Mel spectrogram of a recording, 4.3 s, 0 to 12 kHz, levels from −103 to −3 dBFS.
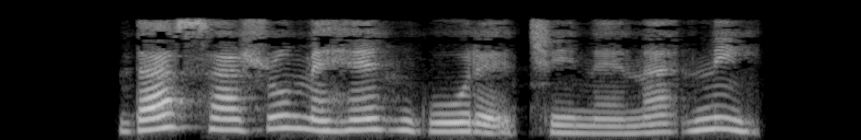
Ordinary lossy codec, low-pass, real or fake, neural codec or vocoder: MP3, 32 kbps; 7.2 kHz; real; none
